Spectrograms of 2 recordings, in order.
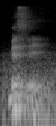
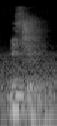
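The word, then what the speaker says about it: methane: 그래서 이것도 메탄이 아니라 이제 미국식은 메세이 영국식은 미세인 자 그래서 아마 화학쪽이나 뭐 이런 사람한테 내가 이렇게 제안하면은 막 유학 갔다 온 사람들은 알겠죠.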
